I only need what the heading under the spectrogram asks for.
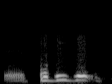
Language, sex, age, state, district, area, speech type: Punjabi, male, 30-45, Punjab, Kapurthala, urban, conversation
